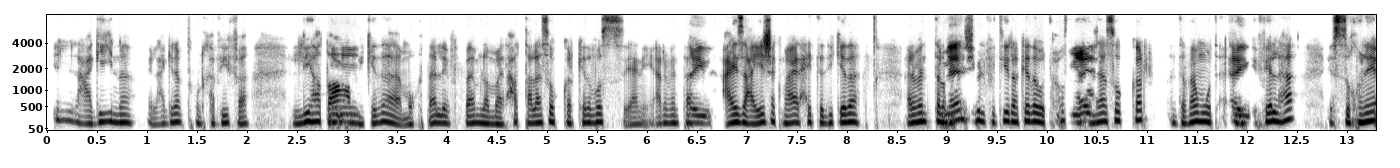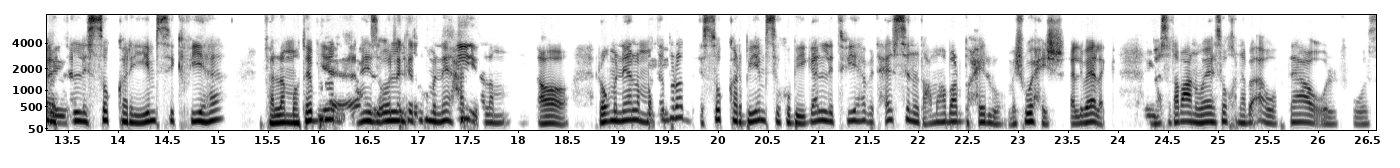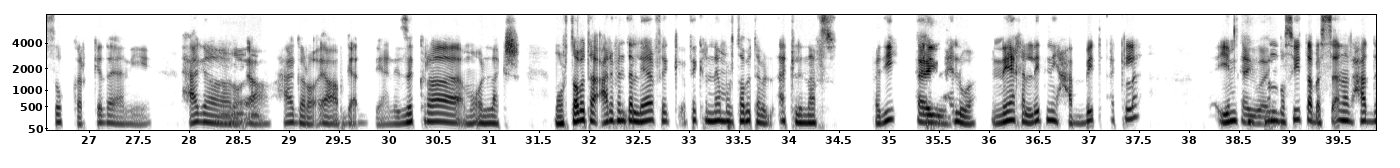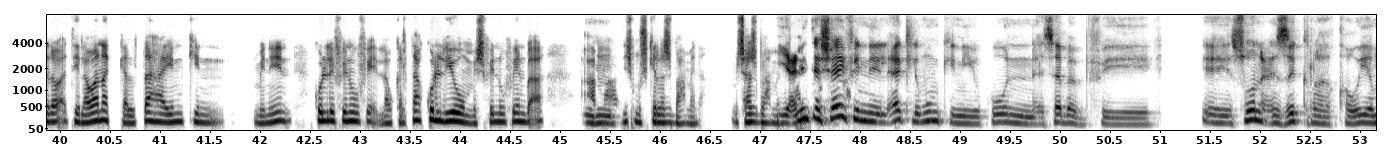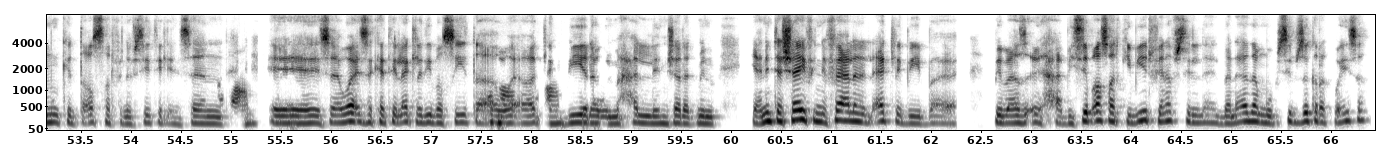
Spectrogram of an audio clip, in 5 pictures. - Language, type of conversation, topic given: Arabic, podcast, إيه الذكرى اللي من طفولتك ولسه مأثرة فيك، وإيه اللي حصل فيها؟
- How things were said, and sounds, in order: tsk; chuckle; tapping; other noise; unintelligible speech; mechanical hum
